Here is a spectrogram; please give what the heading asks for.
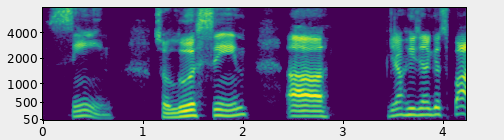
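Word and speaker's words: Cine: do you pronounce this it's c-i-n-e scene okay thank you pro football reference pronounced scene so Lewis scene uh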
